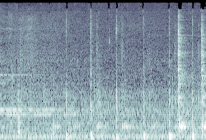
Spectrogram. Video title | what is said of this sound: Motley Monday: The Secret to a Great Tea Sandwich | it sounds hollow. So I'm going to say it's done.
